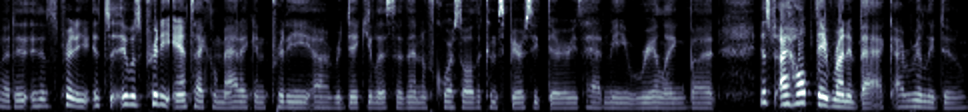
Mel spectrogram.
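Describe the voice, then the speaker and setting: A woman's very deep, low voice moves at a fairly quick pace, with ordinary pitch variation and big swings in loudness. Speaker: podcast co-host. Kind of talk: casual chat.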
